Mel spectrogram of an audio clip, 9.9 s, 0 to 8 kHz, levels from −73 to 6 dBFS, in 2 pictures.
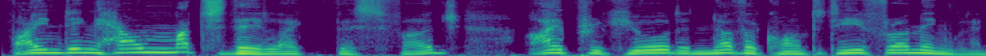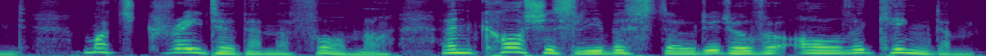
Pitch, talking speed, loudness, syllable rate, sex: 150 Hz, 160 wpm, -17 LUFS, 4.9 syllables/s, male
